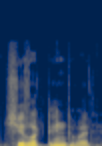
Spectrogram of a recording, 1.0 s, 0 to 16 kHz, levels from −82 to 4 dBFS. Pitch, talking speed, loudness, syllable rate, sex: 100 Hz, 235 wpm, -16 LUFS, 7.1 syllables/s, male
